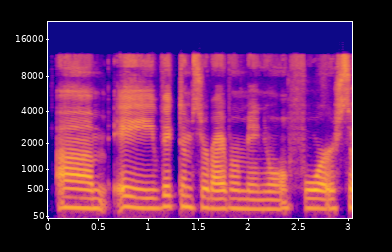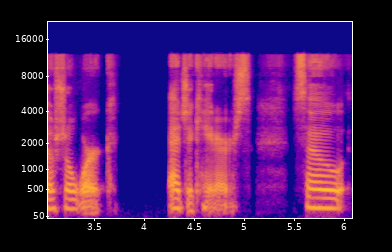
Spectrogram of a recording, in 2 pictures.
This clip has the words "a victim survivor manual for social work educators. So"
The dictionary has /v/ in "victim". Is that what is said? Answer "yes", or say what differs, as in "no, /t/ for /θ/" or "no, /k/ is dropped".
yes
